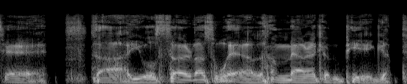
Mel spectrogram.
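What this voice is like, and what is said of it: Eastern European accent impression of Gorka. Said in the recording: “talks like this. And there's nothing wrong with talking in a good Eastern European dialect. But this is how he talks.”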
